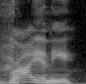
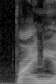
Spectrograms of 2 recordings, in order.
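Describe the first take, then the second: First: The first syllable does not sound like brine. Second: The first syllable sounds like the word brine. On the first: The speaker calls it right. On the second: The speaker calls it wrong.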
